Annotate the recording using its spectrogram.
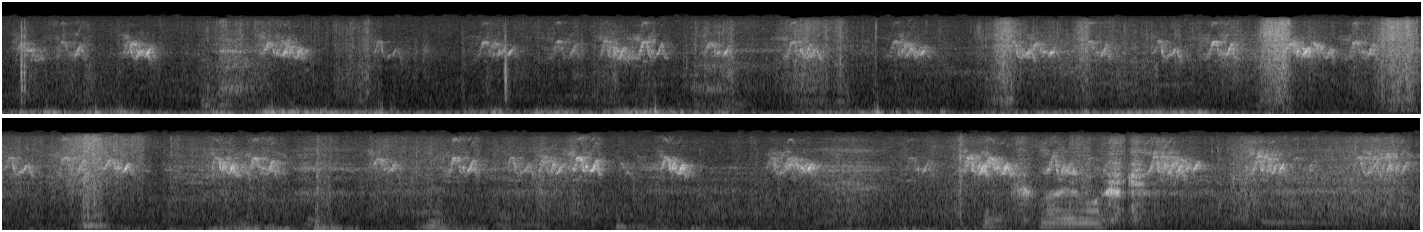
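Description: Small birds chirping over and over in the background. Dry cattail strands rustle and crackle as they are worked by hand into a woven cattail bed, with a run of sharp crackles between about five and seven and a half seconds in. A low rumble sits under the first six seconds.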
